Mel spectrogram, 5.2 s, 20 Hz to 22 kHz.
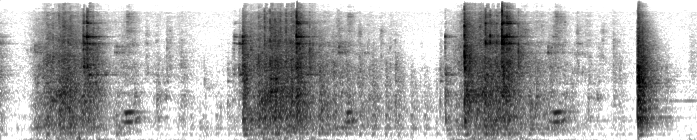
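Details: Free used pressure washer that only runs on choke, cover missing, choke position uncertain: three recoil pulls about 1.5 s apart, each a short rasping whirr, engine never fires; no start, carburetor fault.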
